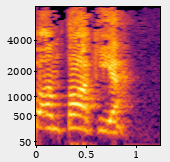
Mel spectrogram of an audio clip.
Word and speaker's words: أنطاكية: أحمد بن إبراهيم بن فيل الأسدي، أبو الحسن البالسي، نزيل أنطاكية، والد القاضي أبي طاهر. أحمد بن إبراهيم بن فيل الأسدي، أبو الحسن البالسي. البالسي منسوب إلى بالس، مدينة قريبة من حلب في بلاد الشام. نزيل أنطاكية بتخفيف الياء،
